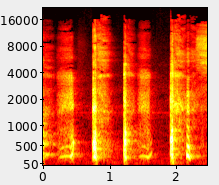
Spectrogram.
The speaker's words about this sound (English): Stop coughing.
